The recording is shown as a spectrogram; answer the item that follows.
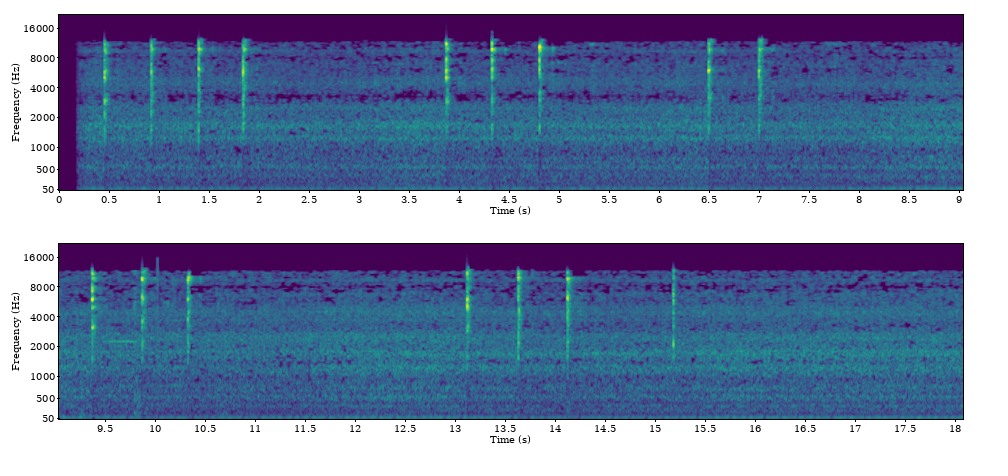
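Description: Wheeled excavator's engine idling steadily with a strong low hum, with sharp clicks about twice a second in several short runs.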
